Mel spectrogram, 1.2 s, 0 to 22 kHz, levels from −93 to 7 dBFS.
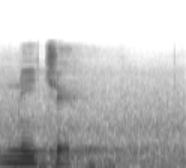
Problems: constant background noise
